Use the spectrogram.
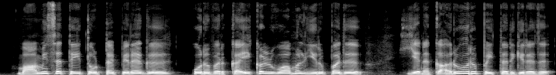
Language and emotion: Tamil, disgusted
